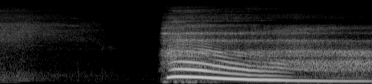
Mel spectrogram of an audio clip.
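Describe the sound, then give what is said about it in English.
A deep breath during a guided forgiveness practice: a soft breathy inhale, a brief silence, then a long, loud voiced exhale like a sigh whose pitch slides steadily downward. “Let's take that deep breath.”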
